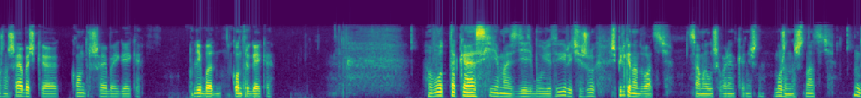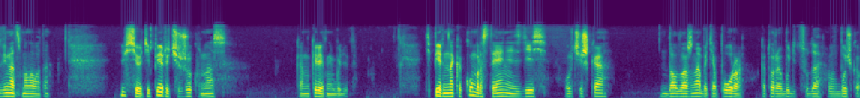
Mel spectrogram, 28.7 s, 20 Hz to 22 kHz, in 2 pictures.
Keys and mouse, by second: 6.9-9.9 middle drag, 14.3-15.7 middle drag, 17.0-19.1 middle drag.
